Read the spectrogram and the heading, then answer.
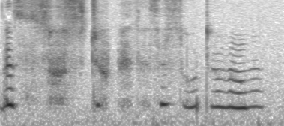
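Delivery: whispered, hushed, breathy words through ugly sobs. Speaker talking through tears about something that hurts, ugly crying. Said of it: "I'm ugly crying too".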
